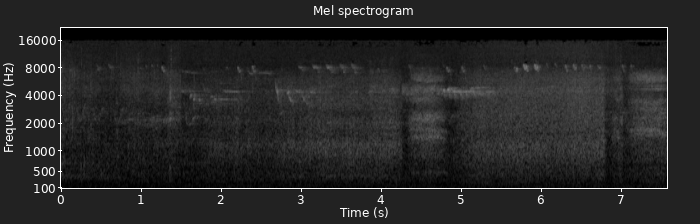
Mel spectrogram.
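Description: A person blowing hard on a smouldering tinder bundle to coax it into flame, with two strong breaths about halfway and near the end, over a steady outdoor hiss with faint bird chirps.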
